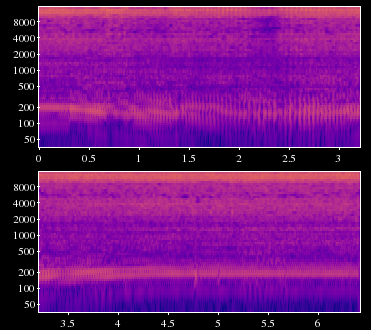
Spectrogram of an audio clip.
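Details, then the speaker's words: Carbureted motorcycle that sat unused for one to three months and was hard to start, after spraying carburetor cleaner: small single settles into a steady, even putter after a brief rev dip while warming up. Normal running after warm-up. "nah ini motornya lagi dipanasi lagi SD Biar apa ya kita lancar lagi"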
